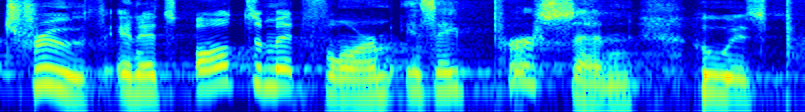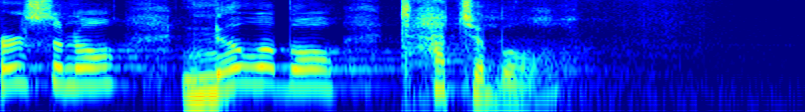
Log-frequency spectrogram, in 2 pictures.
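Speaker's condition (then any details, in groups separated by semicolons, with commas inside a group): No condition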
